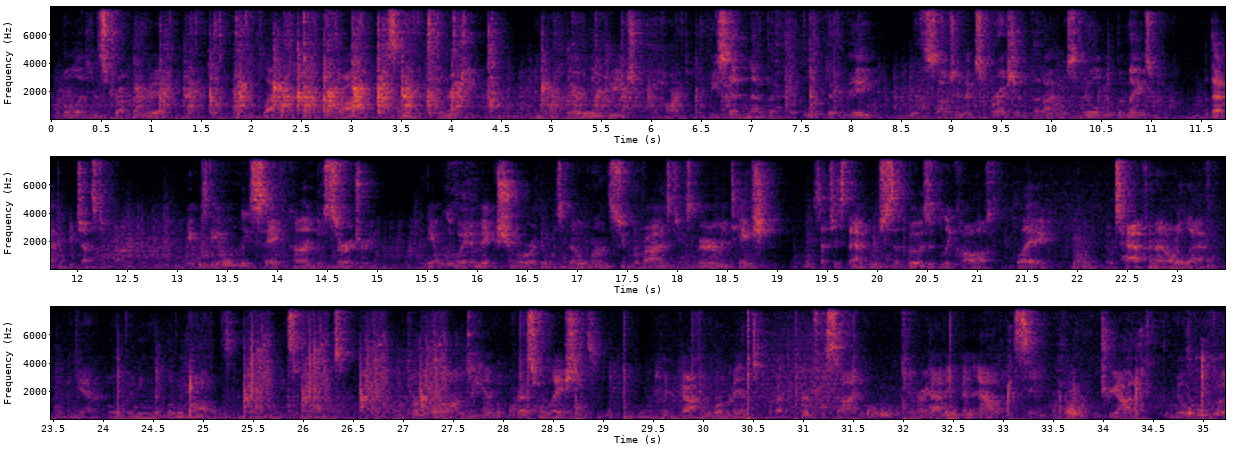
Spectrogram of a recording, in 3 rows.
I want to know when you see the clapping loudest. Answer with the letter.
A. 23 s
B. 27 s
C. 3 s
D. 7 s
C.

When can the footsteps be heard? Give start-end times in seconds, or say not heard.
24.1-35.1.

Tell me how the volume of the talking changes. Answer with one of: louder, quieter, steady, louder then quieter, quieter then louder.
steady.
